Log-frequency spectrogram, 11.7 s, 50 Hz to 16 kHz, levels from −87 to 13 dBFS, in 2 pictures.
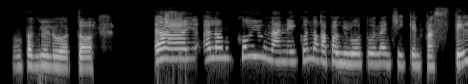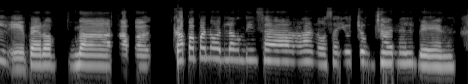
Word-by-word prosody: Ang 170 +1 -12
pagluluto. 165 -3 +1 0.8
Ay, 285 +1 +5
alam 305 +3 0
ko 325 +2 -3
yung 330 -5 -5
nanay 240 -1 -1
ko 265 +1 -6
nakapagluto 215 -6 0
ng 205 0 -2
chicken 190 -1 -6
pastil, 195 +7 +1
eh, 150 0 0
pero 190 -1 +3 0.2
ma 185 -2 +3
kapag 180 -2 0 0.3
kapapanood 295 +1 +3
lang 270 -1 -1
din 265 -1 -8
sa 245 -2 +2
ano, 230 -3 -2
sa 220 - -8
YouTube 230 -1 -4
channel 215 0 -1
din. 175 -2 -1
215 Hz, 130 wpm, -24 LUFS, 185-265 Hz, 0.8 s, Ay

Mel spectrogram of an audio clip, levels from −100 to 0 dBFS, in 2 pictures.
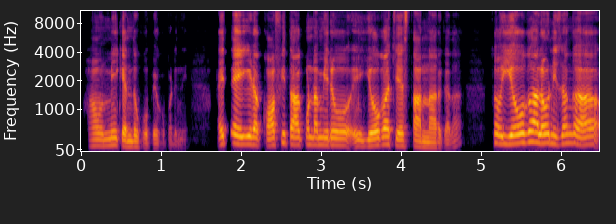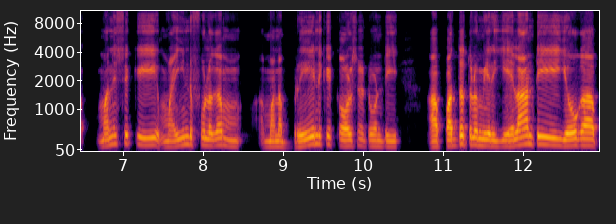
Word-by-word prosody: అవును 145 0 -5
మీకు 165 - -3
ఎందుకు 130 -1 -5
ఉపయోగపడింది. 100 - -19 0.4
అయితే - - -1 0.2
ఈడ 180 - +4
కాఫీ 165 +6 0
తాగకుండా 170 0 +3
మీరు 160 0 0 0.2
యో - - -4
యోగ 160 +3 +4 0.2
చేస్తా 145 -1 0
అన్నారు 110 -2 -3
కదా! - - -15 0.4
సో, 215 - 0 0.2
యోగాలో 220 +1 +7
నిజంగా 195 +1 +2 0.5
మనిషికి 340 - -5 0.3
మైండ్ 160 +8 -5
ఫుల్‌గా 155 -1 -3
మ - - -10 0.5
మన 125 0 -4 0.2
బ్రెయిన్‌కి 180 +7 -2
కావాల్సినటువంటి, 135 -2 -4 0.5
ఆ - - +6
పద్ధతిలో 165 +4 +2
మీరు 145 -1 0 0.2
ఎలాంటి 180 +4 +2 0.3
యోగా 155 +1 +2
160 Hz, 135 wpm, -23 LUFS, 140-185 Hz, 0.5 s, యోగాలో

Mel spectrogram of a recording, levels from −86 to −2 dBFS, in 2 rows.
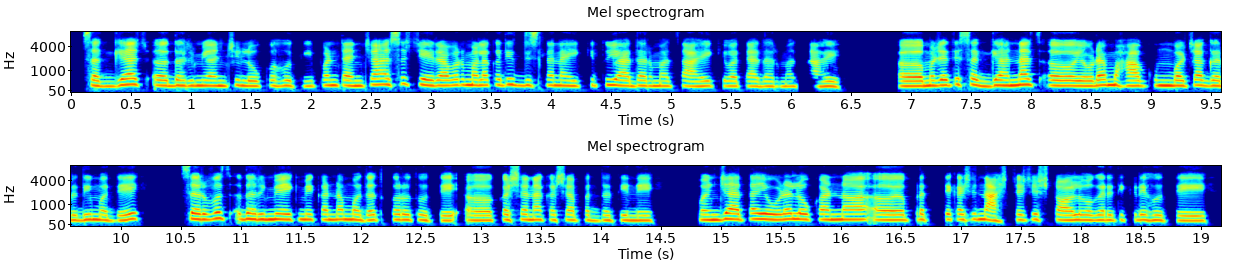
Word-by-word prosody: सगळ्याचं 235 +3 +1
अ, - - +4
धर्मीयांची 225 0 0
लोकं 210 +1 -3
होती. 205 -2 -5
पण 235 0 0
त्यांच्या 225 +3 +1
असं 270 +2 0
चेहऱ्यावर 235 -1 +2
मला 240 0 +2
कधीचं 250 0 -2
दिसलं 235 +1 -1
नाही 220 -2 0
की 245 - -9
तू - - -3
या 235 -3 +2
धर्माचा 210 -1 -3
आहे 200 +1 0
किंवा 210 0 -5
त्या 200 -1 -3
धर्माचा 195 0 -7
आहे. 200 -1 -1 0.5
अ, 205 0 +5
म्हणजे 225 +2 +3
ते - - -1
सगळ्यांनाचं 240 0 +2
अ, 220 0 +3
एवढ्या 215 +3 +3
महाकुंभच्या 225 0 +2
गर्दीमध्ये 215 0 0 0.4
सर्वचं 245 0 +2
धर्मीय 235 -1 +4
एकमेकांना 230 0 -1
मदत 215 -2 0
करत 220 -2 -2
होते. 190 -2 -2
अ, 195 0 0
कशा 225 +1 -1
ना 225 0 +1
कशा 215 0 -3
पद्धतीने. 195 0 -3 0.4
म्हणजे 220 +2 +2
आता 240 0 +3
एवढ्या 240 -1 +4
लोकांना 230 -1 +2
अ, 215 -2 +1
प्रत्येकाचे 230 +1 -4
नाश्त्याचे 220 0 0
स्टॉल 210 -2 0
वगैरे 210 0 0
तिकडे 215 +1 -5
होते. 190 -1 -2
220 Hz, 165 wpm, -21 LUFS, 210-235 Hz, 0.5 s, अ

